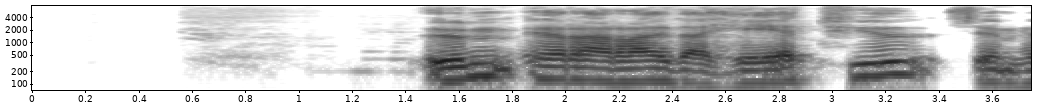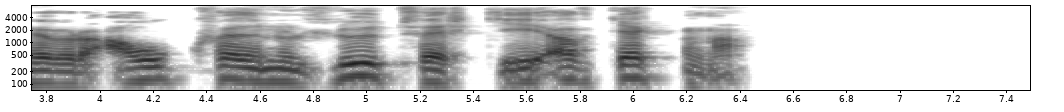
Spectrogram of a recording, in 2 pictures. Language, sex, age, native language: Icelandic, male, 70-79, Icelandic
